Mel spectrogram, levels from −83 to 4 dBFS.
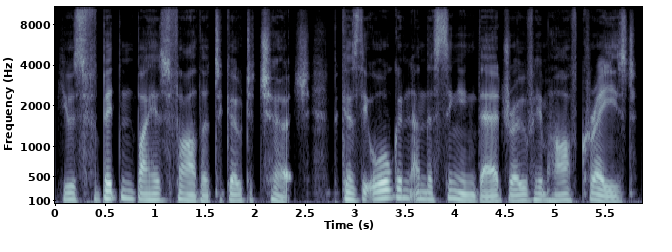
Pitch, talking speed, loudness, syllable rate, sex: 105 Hz, 215 wpm, -21 LUFS, 5.6 syllables/s, male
